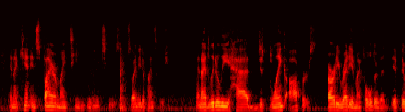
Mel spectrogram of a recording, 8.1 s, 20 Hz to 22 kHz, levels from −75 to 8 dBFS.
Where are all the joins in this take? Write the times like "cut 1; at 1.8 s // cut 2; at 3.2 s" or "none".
cut 1; at 3.9 s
